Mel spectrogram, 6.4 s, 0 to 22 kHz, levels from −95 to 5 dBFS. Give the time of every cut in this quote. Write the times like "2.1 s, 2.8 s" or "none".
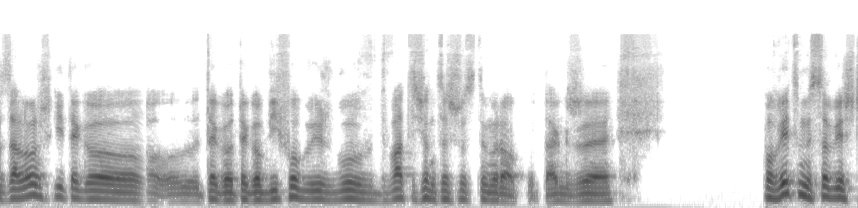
none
